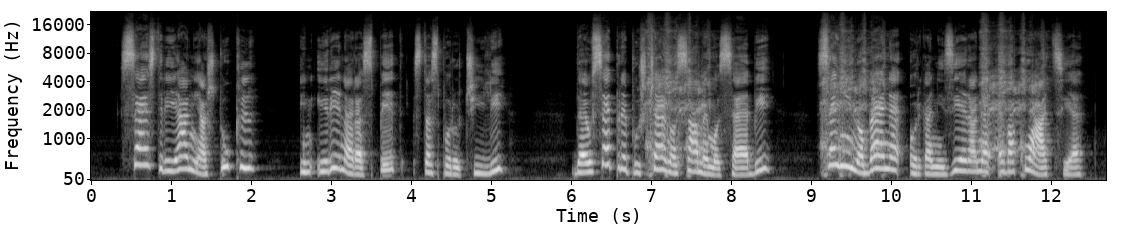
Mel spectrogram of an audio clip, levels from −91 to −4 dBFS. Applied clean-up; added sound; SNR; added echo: none; Cough; 11 dB; none.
